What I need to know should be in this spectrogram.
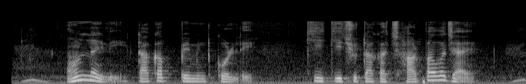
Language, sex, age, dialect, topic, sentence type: Bengali, male, 18-24, Standard Colloquial, banking, question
